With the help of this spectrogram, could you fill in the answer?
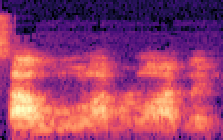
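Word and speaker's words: Saúl: It is actually pronounced Sali, but uh the play on words didn't work quite as well if I pronounced his name correctly.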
